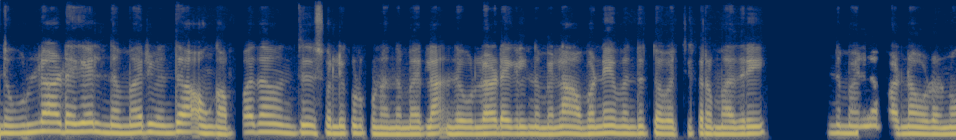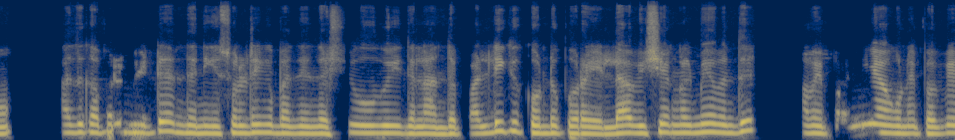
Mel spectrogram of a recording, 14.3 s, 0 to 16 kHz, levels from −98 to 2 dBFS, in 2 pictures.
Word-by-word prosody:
இந்த 195 - +1
உள்ளாடைகள் 225 +1 +2
இந்தமாரி 200 +1 +1
வந்து 195 +4 0
அவுங்க 185 -3 0
அப்பா 210 +4 -6
தான் 220 -1 +1
வந்து 195 +1 -1
சொல்லிக் 185 -1 0
கொடுக்கணும். 175 -3 -1
அந்தமாரிலாம், 170 +2 0
அந்த 175 0 +1
உள்ளாடைகள் 175 0 +1
இந்தமாரிலாம் 175 +1 +1
அவனே 180 +3 +1
வந்து 180 +1 0
துவச்சிக்கிற 175 +1 -1
மாதிரி, 170 +2 +1 0.5
இந்தமாரிலாம் 190 -1 -3
பண்ண 180 0 0
விடணும், 170 +1 0 0.4
அதுக்கப்புறமேட்டு 210 0 -1
அந்த 200 -2 0
நீங்க 185 -1 +1
சொல்றீங்க 205 +1 +2
பார்த்த 185 -1 +1
இந்த 180 - +2
ஷூ 205 0 -3 0.3
இதெல்லாம் 180 -1 +1
அந்த 180 +1 +1
பள்ளிக்கு 235 +6 0
கொண்டு 195 0 +2
போற 185 0 +2 0.2
எல்லா 190 +4 +3
விஷயங்களுமே 205 +2 +1
வந்து, 220 +6 +2 0.4
அவன் 190 -2 -1
பண்ணியாகணும். 190 0 0
இப்ப 180 -1 +1
190 Hz, 165 wpm, -23 LUFS, 180-205 Hz, 0.5 s, எல்லா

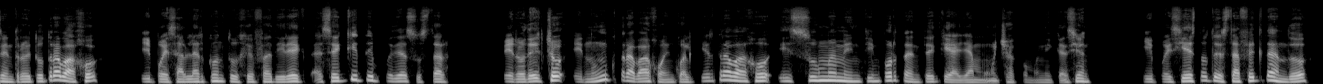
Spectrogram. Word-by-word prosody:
dentro 125 -2 -1
de 125 - +1
tu 145 -1 -1
trabajo 175 -3 +4 0.4
y, 130 0 -4
pues, 120 -2 -2
hablar 125 +1 0
con 150 0 0
tu 135 -2 -2
jefa 120 +1 -3
directa. 120 +1 0
Sé 160 +4 +2
que 210 +4 +1
te 190 0 0
puede 145 -2 -4
asustar, 125 -2 -3 0.5
pero, 130 -3 0
de 140 +2 +5
hecho, 190 +7 +4
en 120 0 -7
un 195 +9 +2
trabajo, 140 -8 0
en 110 - -7
cualquier 120 +8 -6
trabajo, 165 -5 +3
es 150 -2 -5
sumamente 180 -7 +3
importante 145 - -2
que 115 -4 -1
haya 100 +1 -2
mucha 100 0 -6
comunicación. 100 +6 -5 0.5
Y 125 0 -6
pues 120 -1 -6
si 150 - +1
esto 180 +5 +1
te 165 - +1
está 135 0 0
afectando, 155 - +2
135 Hz, 175 wpm, -23 LUFS, 120-160 Hz, 0.5 s, de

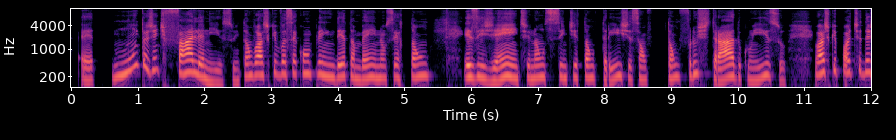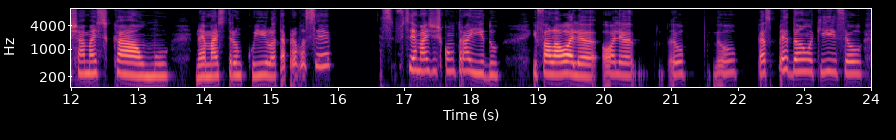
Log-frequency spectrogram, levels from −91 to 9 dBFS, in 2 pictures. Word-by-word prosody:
eh, 170 -1 -5 0.3
muita 275 - -4
gente 300 0 -5
falha 250 -3 +5
nisso, 150 -2 -11
então 210 +8 -6
eu - - 0
acho 225 -1 +3
que 250 - -10
você 240 +1 -4
compreender 230 -5 -4
também, 195 -1 -5
não 190 0 -7
ser 195 0 -8
tão 210 +2 -4 0.5
exigente, 190 0 0
não 190 +2 -5
se - - -3
sentir 195 0 -7
tão 195 -1 -4
triste, 180 +4 -7
são 175 0 -5 0.3
tão 185 +2 -5
frustrado 200 -3 +2
com 170 -2 -15
isso, 185 -1 -8 0.4
eu 225 - -5
acho 250 +1 +5
que - - -7
pode 265 -2 -2
te 275 - -6
deixar 250 -1 -1
mais 245 0 0
calmo, 215 -3 +5 0.4
né, 200 +2 +3
mais 210 +1 +2
tranquilo, 220 -1 -3
até 215 - -2
pra - - -4
você 380 +1 -3 0.8
se - - -8 0.2
ser 300 -3 +3
mais 280 0 +3
descontraído, 270 -5 -3 0.5
e - - -8
falar: 235 -1 +8
"Olha 225 0 +7
olha, 225 -2 0 0.5
eu 235 +1 -5 0.4
eu 250 +2 -8 0.3
peço 250 +3 -1
perdão 275 -2 +1
aqui 265 0 -6
se 255 - -9
eu 245 0 -1
220 Hz, 135 wpm, -22 LUFS, 200-250 Hz, 0.8 s, falar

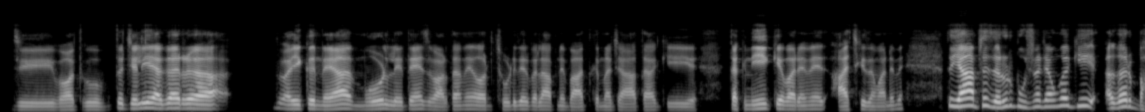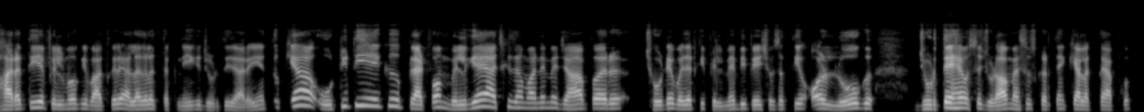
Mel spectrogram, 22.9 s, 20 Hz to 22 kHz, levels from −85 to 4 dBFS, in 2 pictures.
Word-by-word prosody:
जी 120 -1 -6
बहुत 120 +2 -3
खूब। 125 -1 -9
तो 170 - -1
चलिए 165 +3 +3
अगर 170 0 +6
अ, 155 +2 +2
एक 150 0 +2
नया 145 +4 +5
मोड़ 135 +4 -2
लेते 135 -1 -4
हैं 145 - +1
इस 140 - -10
वार्ता 125 +1 -4
में 140 +1 -8
और 130 -1 -3
थोड़ी 130 +1 -8
देर 135 0 -4
पहले 130 -1 -5
आपने 125 0 -6
बात 115 -1 -4
करना 120 -1 -9
चाहा 110 0 -5
था 115 - -4
कि 115 -1 -10 0.4
तकनीक 150 +3 +3
के 155 - +3
बारे 135 -2 0
में 140 0 -4 0.2
आज - - +1
के 140 - -6
ज़माने 120 +1 -8
में। 155 - -12 0.4
तो 250 - -2
यहाँ 240 +2 +11
आपसे 260 +1 +3
ज़रूर 215 +1 +2
पूछना 220 0 -4
चाहूँगा 225 +4 0
कि 250 -2 0 0.2
अगर 220 +5 +3
भारतीय 155 +9 +2
फ़िल्मों 155 0 -3
की 160 0 -8
बात 135 -2 -2
करें 160 +2 -2
अलग-अलग 145 +1 -1
तकनीक 130 +3 -10
जुड़ती 120 +2 -12
जा 120 -4 -3
रही 115 +4 -6
है 145 - -6
तो 215 - -15
क्या 265 +2 +3
ओटीटी 235 - -3
एक 245 0 -7 0.2
प्लेटफ़ॉर्म 190 +6 +3
मिल 145 0 -1
गया 210 +9 +3
आज 200 - -1
के 215 - -11
ज़माने 185 -1 -4
में 185 0 -7
जहाँ 155 +1 +1
पर 165 0 +1 0.3
छोटे 140 +5 -2
बजट 150 -1 -1
की - - -9
फ़िल्में 135 +2 -6
भी 160 - -4
पेश 145 0 -3
हो - - -8
सकती 150 +3 -7
है? - - -1
और 160 -1 +1
लोग 155 +6 -1 0.5
जुड़ते 150 +6 +5
हैं 180 - +5
उसे 170 -1 -3
जुड़ाव 135 +1 +3
महसूस 150 +1 -5
करते 145 +2 -7
हैं, 155 - -8
क्या 145 - +2
लगता 135 0 -4
है - - +2
आपको? 130 +4 -8
150 Hz, 230 wpm, -26 LUFS, 130-170 Hz, 0.5 s, यहाँ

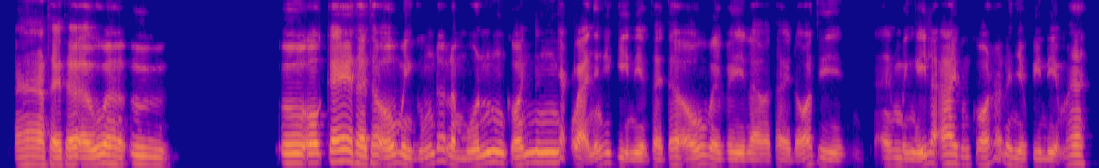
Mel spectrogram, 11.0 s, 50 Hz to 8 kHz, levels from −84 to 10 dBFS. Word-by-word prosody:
À, 135 +1 0
thời 130 - +3
thơ 140 +2 +4
ấu, 130 +4 +4
ờ, 145 -4 +4
ừ. 140 -4 -1 1.1
Ừ, 160 0 +4
OK. 165 0 +4 0.3
Thời 150 -3 +3
thơ 155 - -2
ấu 140 +3 +3
mình 145 -7 -2
cũng 135 +6 -5
rất 205 - -5
là - - +1
muốn 140 +9 +1
có 135 - 0
nhưng 175 +2 +2
nhắc 175 - -5
lại - - +1
những - - -3
cái 165 +1 -6
kỷ 125 -4 -4
niệm 110 0 -1
thời - - -3
thơ 140 +4 -3
ấu, 130 +4 -1
bởi 120 -5 -2
vì 115 -1 -1
là 110 -1 -3
thời 105 - -4
đó 105 +7 -3
thì, 115 -5 -5 0.3
à, - - -8
mình 115 -3 -5
nghĩ 110 - +1
là 165 +1 -3
ai 155 0 0
cũng 135 -1 -10
có 135 0 -3
rất - - -6
là - - -4
nhiều 120 -3 -4
kỷ 120 -1 -6
niệm 115 +3 -5
ha. 155 +1 -1
135 Hz, 250 wpm, -23 LUFS, 120-155 Hz, 1.1 s, thơ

